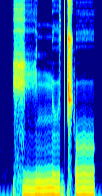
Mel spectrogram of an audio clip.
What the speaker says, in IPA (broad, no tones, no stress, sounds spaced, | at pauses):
x iː nː ɯː d t͡ʃʼ oː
